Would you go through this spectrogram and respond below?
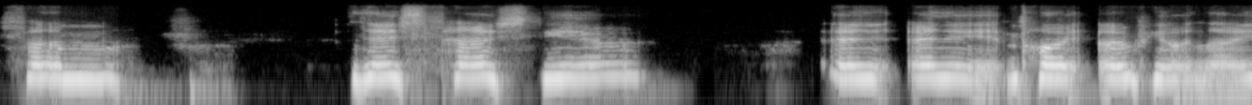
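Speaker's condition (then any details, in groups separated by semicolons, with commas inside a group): ALS; swallowing lost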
